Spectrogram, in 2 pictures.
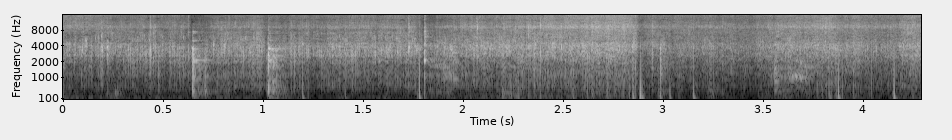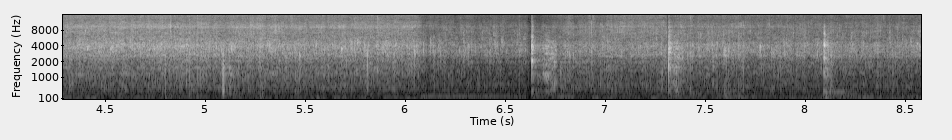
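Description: Tomato dropped into a pan of garlic, onion and ginger fries with a steady close sizzle, broken by repeated sharp scrapes and clacks of a stirring utensil; no one talks.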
